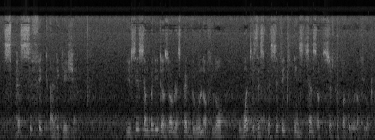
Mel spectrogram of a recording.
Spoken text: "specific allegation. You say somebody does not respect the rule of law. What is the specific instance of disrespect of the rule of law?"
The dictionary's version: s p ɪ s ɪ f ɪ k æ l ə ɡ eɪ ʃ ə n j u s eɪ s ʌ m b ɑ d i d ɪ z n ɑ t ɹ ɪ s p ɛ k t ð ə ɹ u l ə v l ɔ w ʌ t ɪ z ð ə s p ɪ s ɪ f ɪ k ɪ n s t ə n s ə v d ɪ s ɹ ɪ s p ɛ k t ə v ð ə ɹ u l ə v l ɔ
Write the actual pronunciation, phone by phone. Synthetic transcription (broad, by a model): s p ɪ s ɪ f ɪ k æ l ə ɡ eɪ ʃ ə n j u s eɪ s ʌ m b ɑ d i d ɪ z n ɑ t ɹ ɪ s p ɛ k t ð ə ɹ u l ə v l ɔ w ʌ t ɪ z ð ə s p ɪ s ɪ f ɪ k ɪ n s t ə n s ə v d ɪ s ɪ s ɛ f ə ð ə ɹ u l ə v l ɔ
